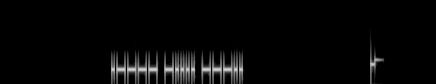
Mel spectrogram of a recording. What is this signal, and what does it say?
Morse code, heard as a keyed tone, about 44 wpm, 700 Hz. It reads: 168
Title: Numbers - 3-Digit 45wpm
